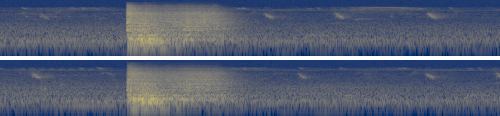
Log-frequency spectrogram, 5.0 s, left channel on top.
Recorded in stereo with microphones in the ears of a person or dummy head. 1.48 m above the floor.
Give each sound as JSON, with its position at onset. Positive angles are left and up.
{"t": 1.3, "sound": "a splash", "side_deg": 70, "distance_m": 4.5}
